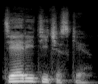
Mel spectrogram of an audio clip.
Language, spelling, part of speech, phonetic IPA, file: Russian, теоретически, adverb, [tʲɪərʲɪˈtʲit͡ɕɪskʲɪ], Ru-теоретически.ogg
- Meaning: theoretically (in theory)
